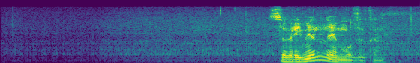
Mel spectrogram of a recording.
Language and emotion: Russian, neutral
